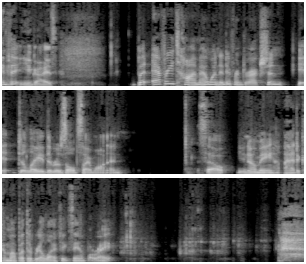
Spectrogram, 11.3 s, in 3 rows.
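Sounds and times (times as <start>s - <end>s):
speech: 0.0s - 5.4s, 6.0s - 9.2s, 11.0s - 11.3s
person drinking water from a flask: 9.0s - 11.3s.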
